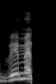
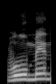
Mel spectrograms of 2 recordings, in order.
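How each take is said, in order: First: The first syllable has an 'i' vowel. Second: The first syllable has an 'oo' vowel. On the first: The speaker calls it right. "वी हो गया" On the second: The speaker calls it wrong. "वुमेन नहीं"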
